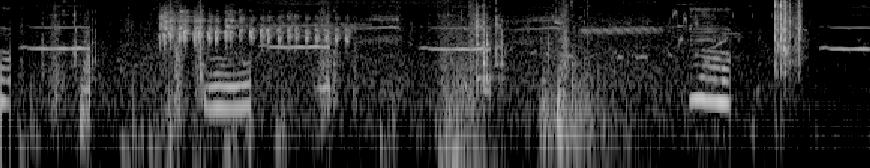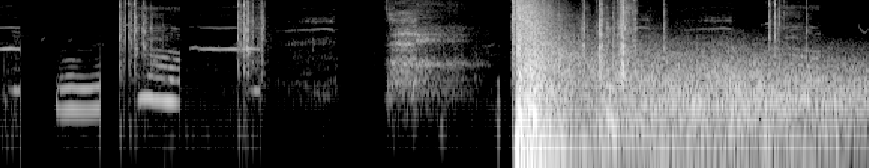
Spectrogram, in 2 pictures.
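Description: A hunting rifle shot in theHunter: Call of the Wild booms out near the end, one sharp loud crack with a long rolling tail. Scattered clicks, bird calls and short game sounds come before it, and no one speaks.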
